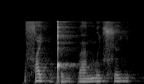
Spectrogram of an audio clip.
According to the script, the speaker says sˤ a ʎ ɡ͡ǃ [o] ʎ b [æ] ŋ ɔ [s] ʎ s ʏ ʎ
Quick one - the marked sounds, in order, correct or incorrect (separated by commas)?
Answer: incorrect, incorrect, incorrect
